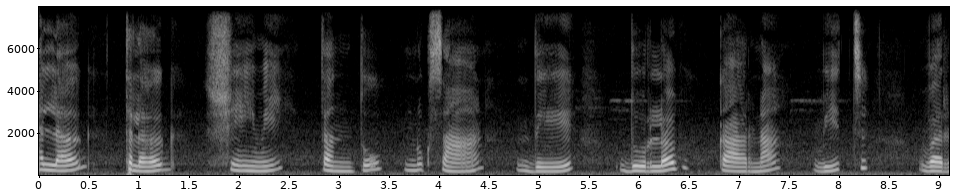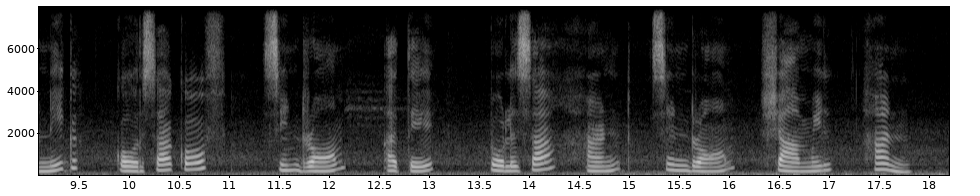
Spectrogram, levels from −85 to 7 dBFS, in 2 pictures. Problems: constant background noise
